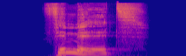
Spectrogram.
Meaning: genitive singular of Fimmel
- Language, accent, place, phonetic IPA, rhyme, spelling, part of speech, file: German, Germany, Berlin, [ˈfɪml̩s], -ɪml̩s, Fimmels, noun, De-Fimmels.ogg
